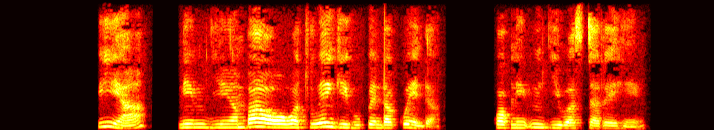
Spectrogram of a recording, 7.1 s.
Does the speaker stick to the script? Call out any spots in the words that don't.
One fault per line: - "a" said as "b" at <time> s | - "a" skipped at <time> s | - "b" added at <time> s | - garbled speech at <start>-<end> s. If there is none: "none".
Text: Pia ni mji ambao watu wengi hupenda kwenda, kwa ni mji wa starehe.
none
